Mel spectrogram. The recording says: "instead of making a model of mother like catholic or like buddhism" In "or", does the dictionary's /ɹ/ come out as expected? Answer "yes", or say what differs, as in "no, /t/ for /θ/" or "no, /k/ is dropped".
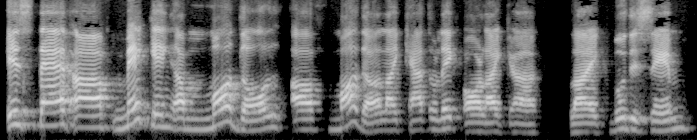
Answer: no, /l/ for /ɹ/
